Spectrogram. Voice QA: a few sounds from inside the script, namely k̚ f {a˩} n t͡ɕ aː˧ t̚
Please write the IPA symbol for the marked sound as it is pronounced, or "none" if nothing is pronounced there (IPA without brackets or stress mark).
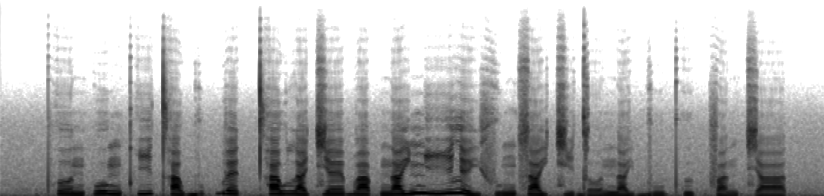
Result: a˩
